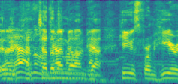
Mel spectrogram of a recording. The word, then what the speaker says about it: Chendamangalam: Changdamangalam.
